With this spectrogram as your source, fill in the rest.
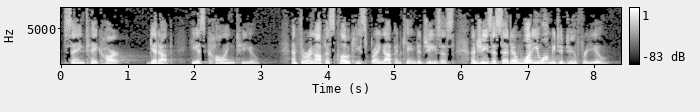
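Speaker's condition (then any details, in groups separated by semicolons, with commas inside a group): No condition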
